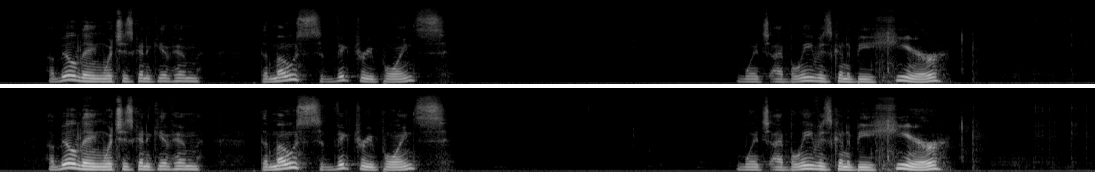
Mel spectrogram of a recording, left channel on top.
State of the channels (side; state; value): left; quieter; 6.2 dB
